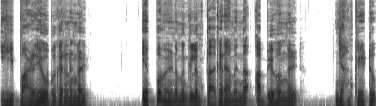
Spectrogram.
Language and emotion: Malayalam, fearful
